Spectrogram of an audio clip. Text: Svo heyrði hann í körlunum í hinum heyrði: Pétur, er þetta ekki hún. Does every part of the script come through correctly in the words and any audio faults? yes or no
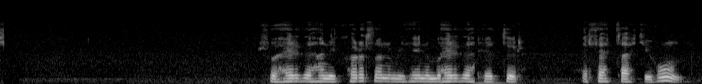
yes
